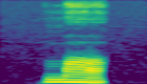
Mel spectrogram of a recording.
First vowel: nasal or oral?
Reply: oral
